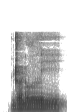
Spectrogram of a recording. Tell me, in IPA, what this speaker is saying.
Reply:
ɖə˞ɳʊlːi

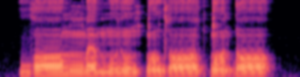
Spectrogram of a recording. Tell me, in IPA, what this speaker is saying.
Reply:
wɔːmŋ͡mɜmũ ɾũk͡pɔ̃wɾɔːlk͡pɔ̃ ɗɔ

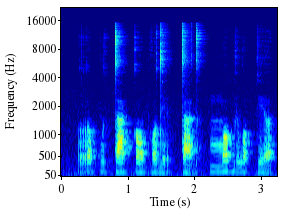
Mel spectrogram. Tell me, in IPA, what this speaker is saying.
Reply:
rɔpːutːa kːɔ bʱɔdertːad | mːɔ bɪ wɔkːeɐ̯

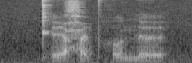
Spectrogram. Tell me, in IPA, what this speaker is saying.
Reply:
kʼɛħɛpʰɔ nɜ

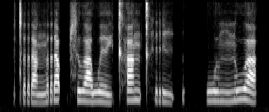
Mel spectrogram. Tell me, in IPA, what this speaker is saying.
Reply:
tra˩˦ŋra˥˩p̚sɯ˧a̯ weː˨˩jkʰa˥˩ŋ kʰri˨˩ʔ | wɯ˧ŋnu˥˩a̯

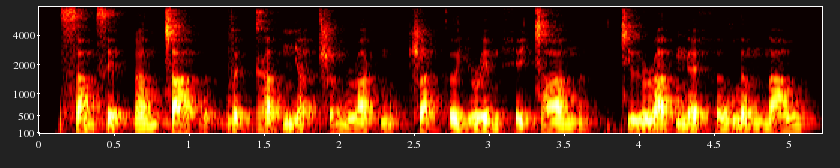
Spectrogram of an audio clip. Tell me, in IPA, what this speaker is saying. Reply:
sa˨˩˦mse˨˩p̚ ɗa˨˩˦ncaː˨˩t̚wə˦˥k̚ vɛ˨˩k̚ɣa˦˥t̚ ɲa˨˩t̚ʂə˨˩m ɹa˨˩k̚mə˦˥k̚ ʂa˨˩k̚ʔə˨˩˦jɹe˧˥m he˨˩ca˧˥n | cɨ˧ ɹa˦˥t̚ŋɛ˨˩ hə˧˥wlə˧mna˧w

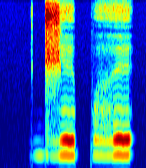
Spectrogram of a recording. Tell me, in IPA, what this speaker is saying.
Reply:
d͡ʒe˦ pə̤˦e̯

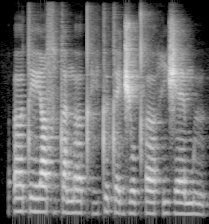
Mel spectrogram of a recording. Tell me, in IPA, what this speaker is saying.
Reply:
ʔʌːteːsˤe̤ tan̪ʌːt̪ʰe̤tɯ tɛd͡ʒot̪ʰʌː hiʒɛː mɯ

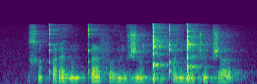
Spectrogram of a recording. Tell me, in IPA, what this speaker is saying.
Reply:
χĩqʼɐɾɐ ðɔ̃mqʼi fɔðə̃ɡʌʒɔ̃ ǃʰĩqʼə ŋ͡ǃut͡ʃə̃ t͡ʃʌ

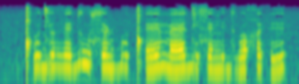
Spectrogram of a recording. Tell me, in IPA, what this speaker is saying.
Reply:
ǃʼʊdjəɦɛdu səɳ ɓʊǃʼɛ mæ disɛŋɪdʱʊ χɪhɪ

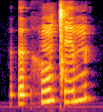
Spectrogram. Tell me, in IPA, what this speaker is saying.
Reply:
ʔəʔhũǀɪm

